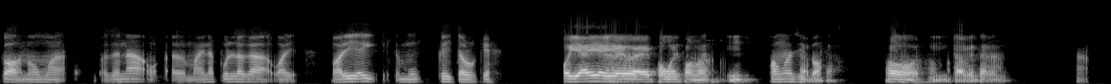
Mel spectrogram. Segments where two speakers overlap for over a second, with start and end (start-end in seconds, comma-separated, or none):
none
